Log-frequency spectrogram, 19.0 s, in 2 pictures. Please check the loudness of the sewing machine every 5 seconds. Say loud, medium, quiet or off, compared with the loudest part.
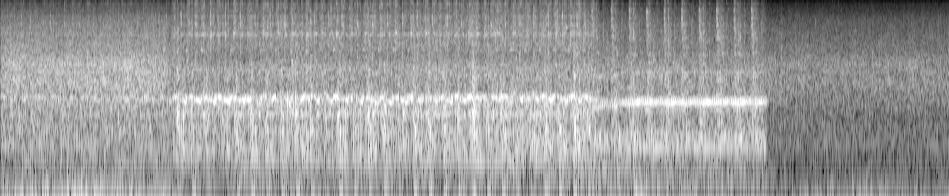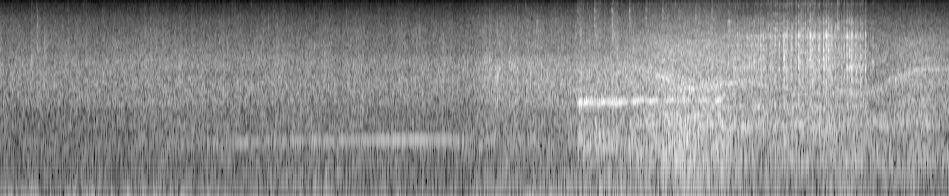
loud, loud, off, medium.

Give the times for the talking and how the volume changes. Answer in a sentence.
The talking can't be heard in this clip.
